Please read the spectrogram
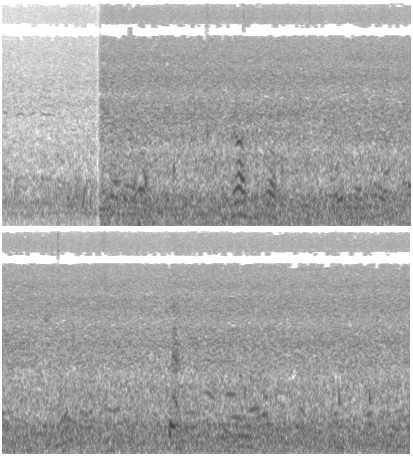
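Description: Steady rush of a shallow rocky river, coming in suddenly about a second in, with people's voices talking faintly over it.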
